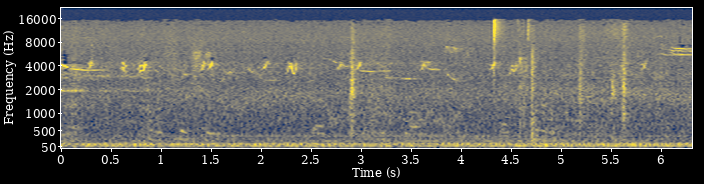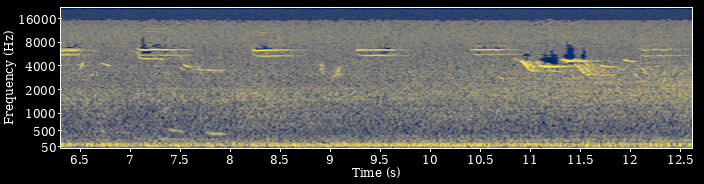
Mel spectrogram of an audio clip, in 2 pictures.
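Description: Faint outdoor ambience: a steady low rumble with small birds chirping, including a short high chirp repeated about once a second through the second half.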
